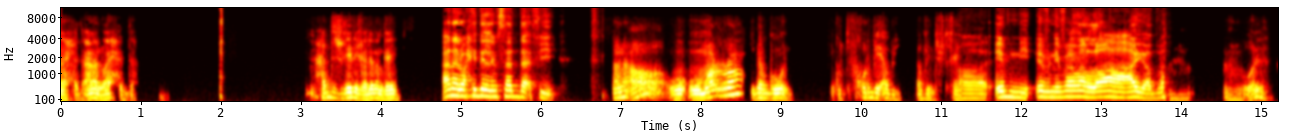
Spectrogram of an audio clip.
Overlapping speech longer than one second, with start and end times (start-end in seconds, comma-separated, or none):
none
